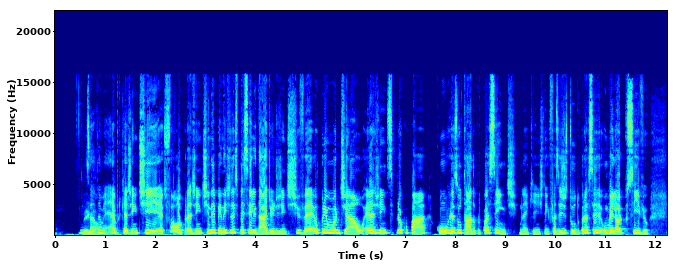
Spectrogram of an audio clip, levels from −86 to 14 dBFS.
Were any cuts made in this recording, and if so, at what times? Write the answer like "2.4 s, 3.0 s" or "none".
2.2 s, 7.5 s

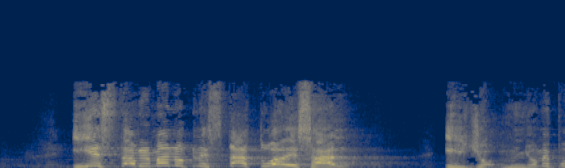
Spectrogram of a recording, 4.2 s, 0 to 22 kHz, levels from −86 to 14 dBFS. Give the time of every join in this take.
1.0 s, 1.4 s

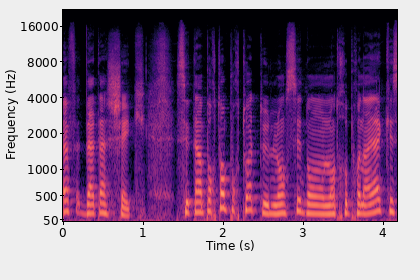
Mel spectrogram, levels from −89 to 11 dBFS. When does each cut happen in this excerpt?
none

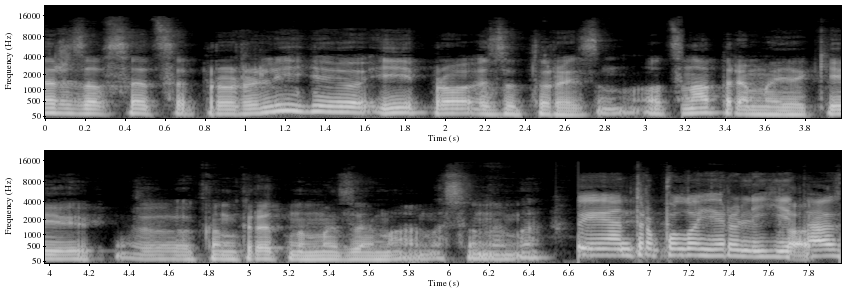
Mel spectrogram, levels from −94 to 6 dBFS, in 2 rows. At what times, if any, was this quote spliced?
3.2 s

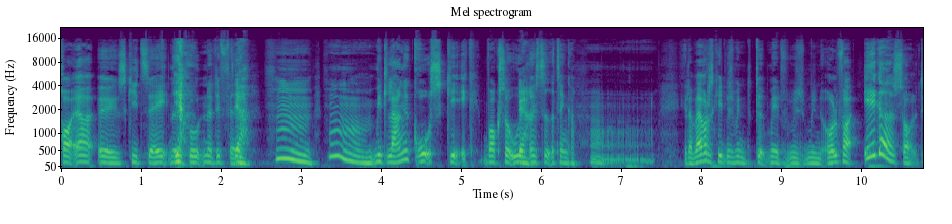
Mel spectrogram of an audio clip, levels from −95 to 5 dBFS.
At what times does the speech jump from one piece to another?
3.2 s

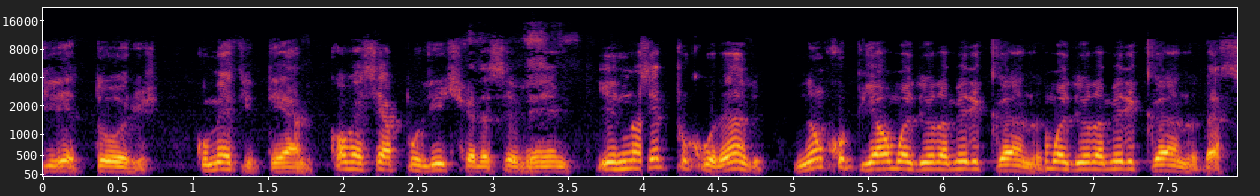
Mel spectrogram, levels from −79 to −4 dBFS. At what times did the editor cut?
1.3 s, 1.8 s, 3.6 s, 4.0 s, 6.7 s

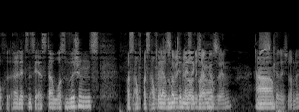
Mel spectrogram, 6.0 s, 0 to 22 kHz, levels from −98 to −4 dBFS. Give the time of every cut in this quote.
2.8 s

